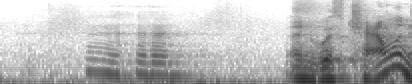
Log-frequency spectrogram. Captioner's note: chuckles nervously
